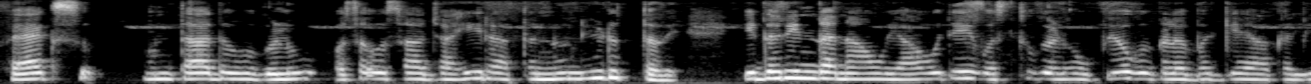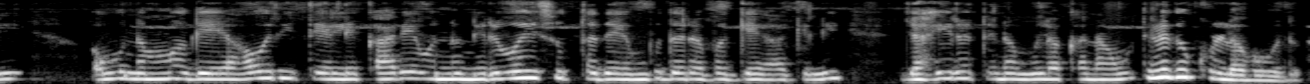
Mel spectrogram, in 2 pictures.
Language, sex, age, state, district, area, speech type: Kannada, female, 45-60, Karnataka, Shimoga, rural, spontaneous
